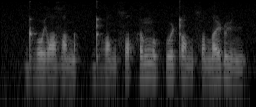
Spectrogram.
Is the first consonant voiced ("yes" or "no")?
yes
